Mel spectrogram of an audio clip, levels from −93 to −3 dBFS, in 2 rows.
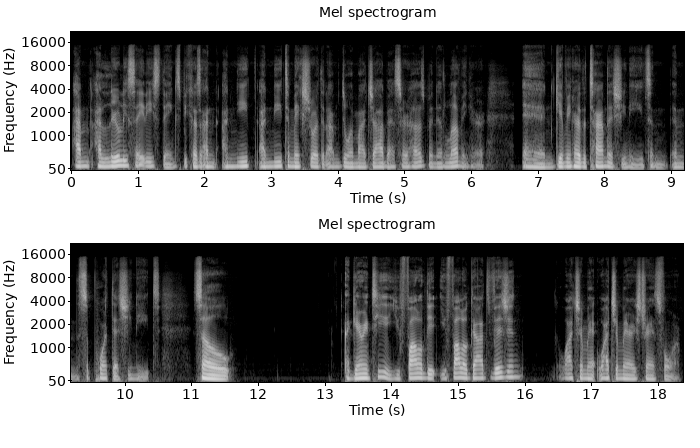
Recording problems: none

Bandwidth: 14.5 kHz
